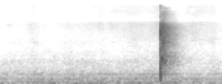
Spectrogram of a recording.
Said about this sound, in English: That was one clap, by the way. That's all I can give Cody. After all he's done to me and the world at large, all I can give him is one clap for that just ounce of a presence, clarity, mental clarity on this whole situation.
